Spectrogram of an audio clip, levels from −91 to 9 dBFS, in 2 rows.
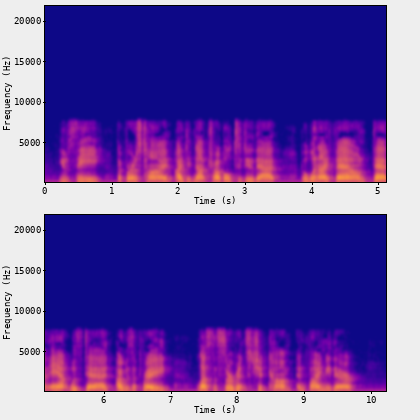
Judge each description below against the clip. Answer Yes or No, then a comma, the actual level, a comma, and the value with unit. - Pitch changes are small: No, average, 3.2 semitones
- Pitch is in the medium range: No, high, 215 Hz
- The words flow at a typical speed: Yes, average, 190 wpm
